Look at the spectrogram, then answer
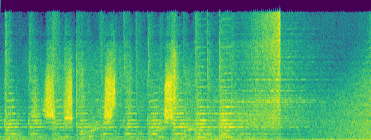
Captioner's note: whispering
